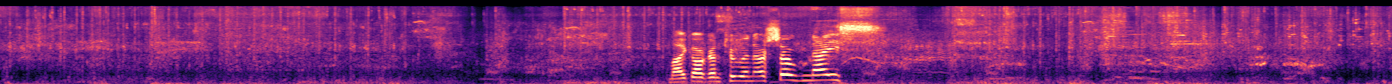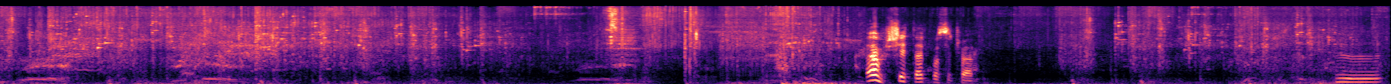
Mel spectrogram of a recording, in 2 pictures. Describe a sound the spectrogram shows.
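Game combat sounds of blows and magic bursts clash repeatedly.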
